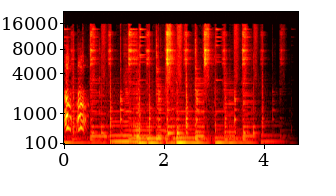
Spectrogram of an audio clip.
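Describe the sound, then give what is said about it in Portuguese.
A small dog gives two quick, high-pitched yips right at the start, followed by steady tonal music that carries on for several seconds before fading out. “o doguinho carioca.”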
